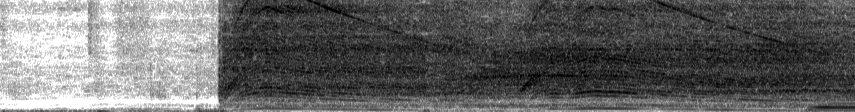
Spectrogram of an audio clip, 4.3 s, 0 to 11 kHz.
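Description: A DeWalt D25033 rotary hammer running in drill mode switches on abruptly after a quiet moment, then holds a loud, steady motor whine with a slight pitch wobble.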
